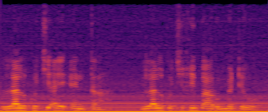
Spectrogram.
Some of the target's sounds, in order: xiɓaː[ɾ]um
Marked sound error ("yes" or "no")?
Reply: no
